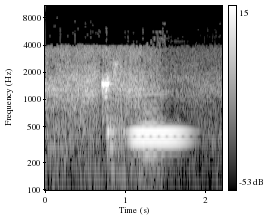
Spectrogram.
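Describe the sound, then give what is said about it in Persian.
Telephone line tone after a listener's call to a radio phone-in show is cut off: a brief click, then a single steady low beep lasting under a second over faint line hiss. “تماس این شنونده ما قطع شد.”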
